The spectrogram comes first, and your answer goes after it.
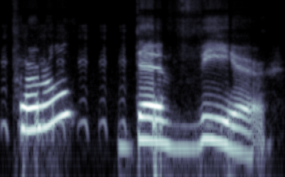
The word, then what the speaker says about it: Pearl de Vere: Um, it's Pearl de Vere. It's what? Pearl de Vere. Not Pearl de Vere. Perdever? No. Pearl Perdever? de Vere.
